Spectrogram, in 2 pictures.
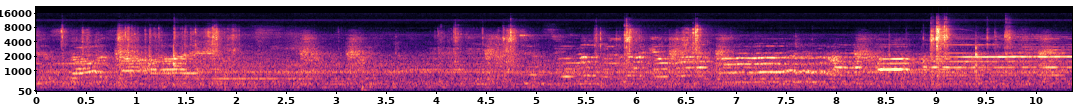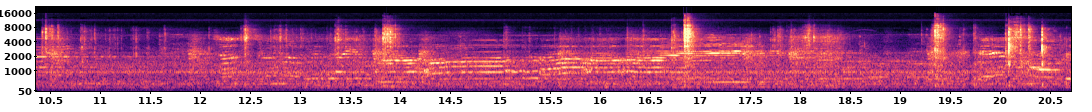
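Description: Light plastic clicks and clatter of Barrel of Monkeys toy monkeys being handled and hooked together on a tile floor, over faint background music.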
